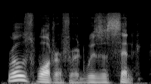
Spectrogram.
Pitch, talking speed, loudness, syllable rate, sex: 110 Hz, 200 wpm, -20 LUFS, 6.0 syllables/s, male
